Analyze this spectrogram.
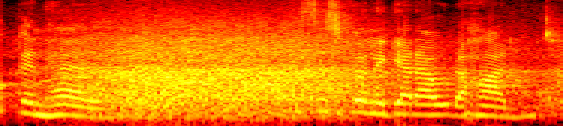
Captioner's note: audience laughs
